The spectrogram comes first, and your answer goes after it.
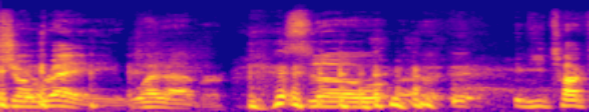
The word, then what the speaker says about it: Charest: I don't know how you pronounce it, but... I don't know either. Dude, I said Travis Charest for the longest time, so I mean, it's Charest, whatever.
